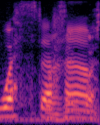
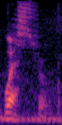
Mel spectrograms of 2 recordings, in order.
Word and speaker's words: Westerham: thank you to this Co West go on pronounce it your way west west what West he said Wester ham it's not Wester ham I say Wester westr but that might just be my accent westr Golf Course phenomenal he was a great condition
